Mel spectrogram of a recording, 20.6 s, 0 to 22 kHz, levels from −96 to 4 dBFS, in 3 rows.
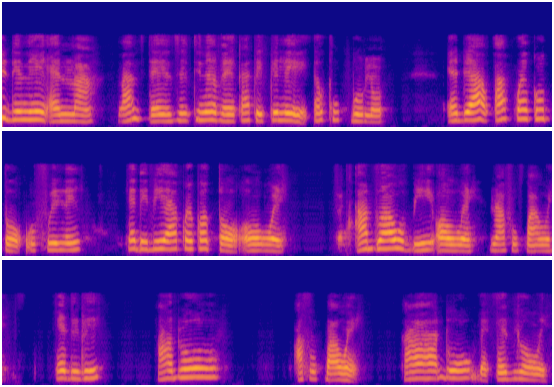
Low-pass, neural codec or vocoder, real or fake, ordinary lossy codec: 7.2 kHz; codec, 16 kHz, 1 kbps, FreqCodec, larger model; fake; AAC, 48 kbps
